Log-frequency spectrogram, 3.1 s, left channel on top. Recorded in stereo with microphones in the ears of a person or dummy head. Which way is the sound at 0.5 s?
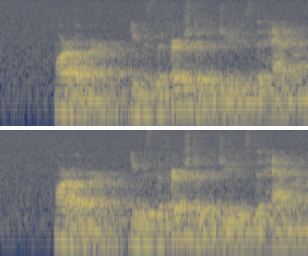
10° right (ahead or behind).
